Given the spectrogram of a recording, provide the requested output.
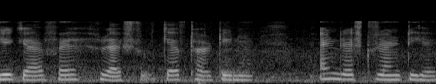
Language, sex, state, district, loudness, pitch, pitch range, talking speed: Hindi, female, Bihar, Araria, -30 LUFS, 215 Hz, 200-225 Hz, 125 wpm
